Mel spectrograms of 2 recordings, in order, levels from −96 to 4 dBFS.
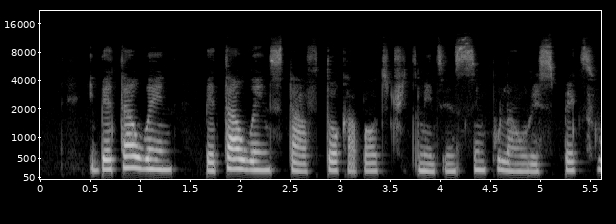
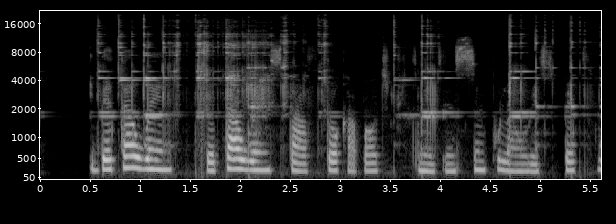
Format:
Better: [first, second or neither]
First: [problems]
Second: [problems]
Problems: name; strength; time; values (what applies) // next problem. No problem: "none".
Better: first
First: none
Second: noise reduction (neural mask model RNNoise)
